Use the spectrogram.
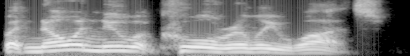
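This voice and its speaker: A man's voice: on the high side, very animated, moderate pace, darkish tone, no room sound, studio quality. A middle-aged man co-hosting a podcast, chatting casually and offering commentary. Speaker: podcast co-host.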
